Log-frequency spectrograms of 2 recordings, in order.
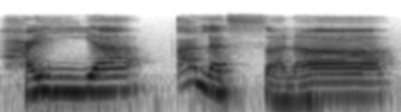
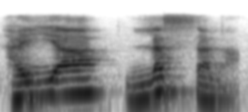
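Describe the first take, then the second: First: The vowel before 'la' is clearly pronounced. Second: The vowel before 'la' is dropped entirely. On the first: The speaker calls it right. "ये सही प्रोनाउंसिएशन है" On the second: The speaker calls it wrong. "गलत जो है वो है"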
